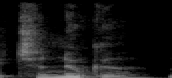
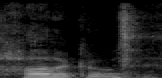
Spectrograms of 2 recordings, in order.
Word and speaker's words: Hanukkah: And he's like, have a happy Chinooka. He did not know that it was just pronounced Hanukkah. – Chinooka. – It's spelled Chinooka. C-H, but you don't pronounce it Chinooka.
